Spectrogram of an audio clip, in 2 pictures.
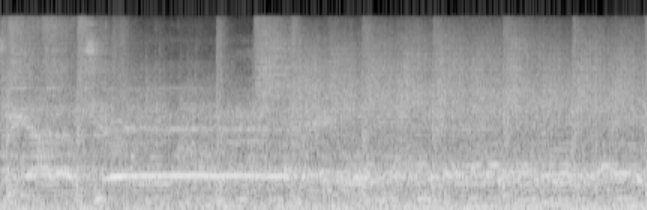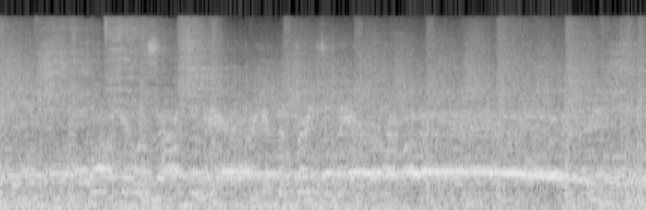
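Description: Live heavy rock band playing loud: distorted guitar, bass and drums, with a long held note about a second in and again over the last few seconds.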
